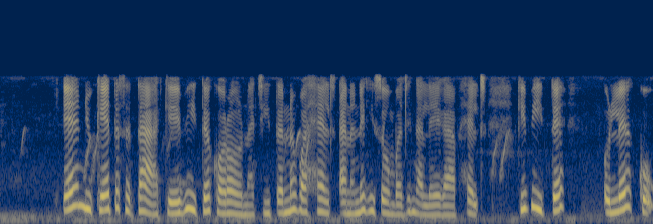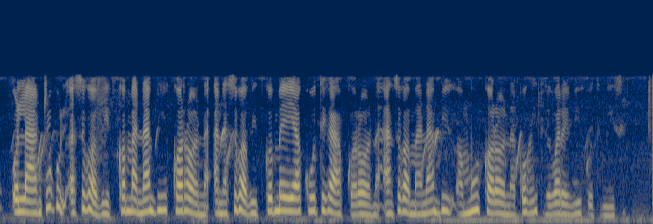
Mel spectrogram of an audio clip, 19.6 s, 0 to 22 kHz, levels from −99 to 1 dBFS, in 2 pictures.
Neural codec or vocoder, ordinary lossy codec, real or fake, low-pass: none; none; real; 5.4 kHz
